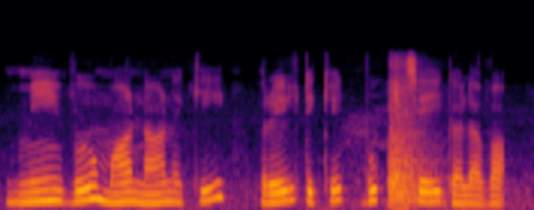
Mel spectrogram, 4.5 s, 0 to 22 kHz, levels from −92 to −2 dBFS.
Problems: background sounds at intervals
